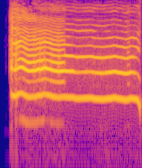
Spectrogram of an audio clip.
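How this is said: The cry is one clear pure note.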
